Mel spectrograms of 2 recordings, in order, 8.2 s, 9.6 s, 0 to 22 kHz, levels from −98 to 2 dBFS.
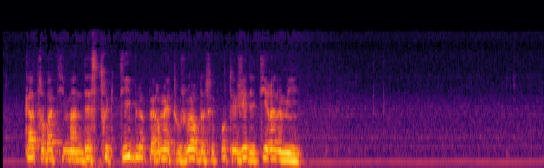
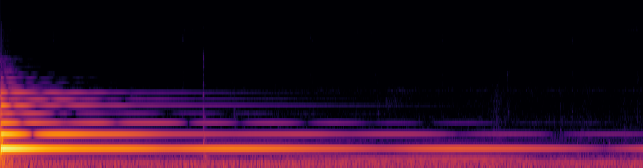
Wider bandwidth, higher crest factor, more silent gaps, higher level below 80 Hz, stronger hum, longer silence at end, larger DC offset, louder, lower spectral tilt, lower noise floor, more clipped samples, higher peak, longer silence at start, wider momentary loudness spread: first, 7 kHz vs 2.8 kHz; second, 16 dB vs 22 dB; neither; about the same, -56 dBFS vs -56 dBFS; neither; second, 3.65 s vs 4.95 s; neither; about the same, -21 LUFS vs -21 LUFS; second, -9.5 dB/octave vs -11 dB/octave; about the same, -57 dBFS vs -55 dBFS; neither; second, -6 dBFS vs 0 dBFS; first, 0.4 s vs 0 s; second, 9 LU vs 26 LU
